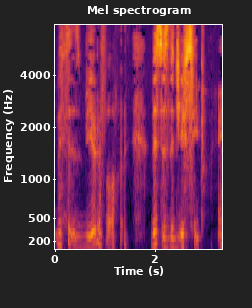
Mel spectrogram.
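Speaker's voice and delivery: speaking through laughter. Reading a news article aloud, laughing while talking. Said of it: "I'm sorry I'm laughing".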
